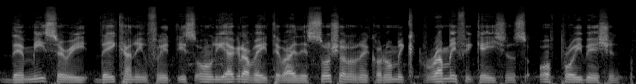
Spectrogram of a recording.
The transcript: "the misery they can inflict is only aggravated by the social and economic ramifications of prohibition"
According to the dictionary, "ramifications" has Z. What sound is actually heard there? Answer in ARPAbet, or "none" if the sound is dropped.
S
